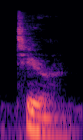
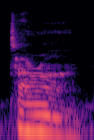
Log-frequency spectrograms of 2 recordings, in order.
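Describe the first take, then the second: First: "Tyron" said as TEER-un; first-syllable TEER. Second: "Tyron" said as tie-RON; first-syllable TIE. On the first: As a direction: say "Tyron" with TEER up front, weak ending. Name said, then corrected. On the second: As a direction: say "Tyron" with TIE up front, full RON ending. Corrected take of the name. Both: Real, not acted.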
